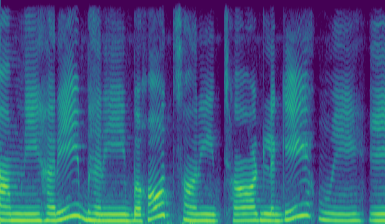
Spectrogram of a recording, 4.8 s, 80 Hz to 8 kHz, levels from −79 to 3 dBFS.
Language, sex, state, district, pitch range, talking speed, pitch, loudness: Hindi, female, Haryana, Charkhi Dadri, 230-260 Hz, 110 wpm, 235 Hz, -13 LUFS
